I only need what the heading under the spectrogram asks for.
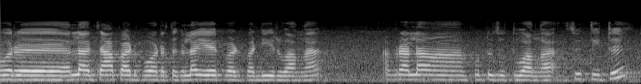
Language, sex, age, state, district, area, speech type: Tamil, female, 60+, Tamil Nadu, Salem, rural, spontaneous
